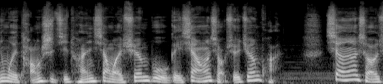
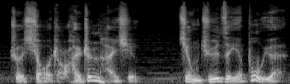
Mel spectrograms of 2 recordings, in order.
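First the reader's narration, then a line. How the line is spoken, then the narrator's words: Muttering. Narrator (Chinese): 老飞在一边嘀咕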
